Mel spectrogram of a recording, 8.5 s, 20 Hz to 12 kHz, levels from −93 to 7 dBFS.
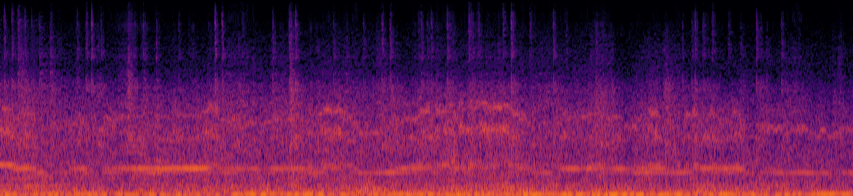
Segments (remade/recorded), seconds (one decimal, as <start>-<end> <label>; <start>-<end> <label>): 0.0-1.1 recorded; 1.1-1.6 remade; 1.6-8.5 recorded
